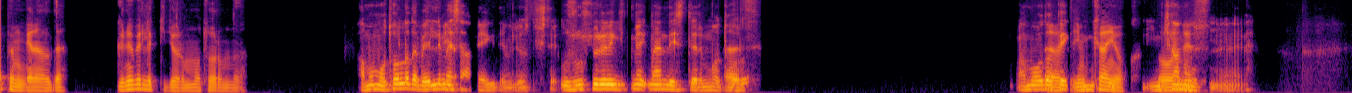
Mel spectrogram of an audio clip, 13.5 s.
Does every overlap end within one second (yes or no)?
no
